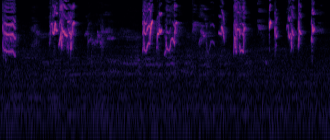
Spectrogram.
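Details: Rosy-faced lovebird making a lively run of shrill chirps and rasping squeaks, grouped in short bursts after a brief quiet gap.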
